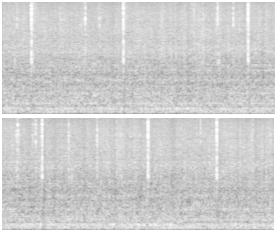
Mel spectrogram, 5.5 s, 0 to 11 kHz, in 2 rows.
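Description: Inside a moving AKSM 84300M trolleybus: a steady low running rumble of the vehicle and its tyres on the road. Light ticks sound over it about every half second to second.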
